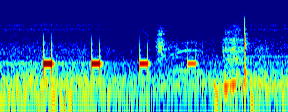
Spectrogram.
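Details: AED defibrillator alert tones: four short, evenly pitched electronic beeps about half a second apart, then a click.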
